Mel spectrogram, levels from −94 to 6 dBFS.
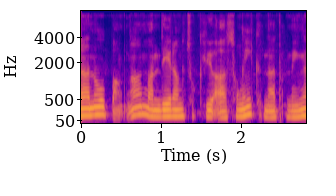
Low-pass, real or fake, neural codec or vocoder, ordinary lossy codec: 7.2 kHz; fake; codec, 16 kHz, 4 kbps, X-Codec, HuBERT features, trained on general audio; none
